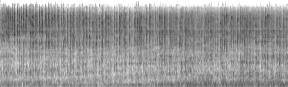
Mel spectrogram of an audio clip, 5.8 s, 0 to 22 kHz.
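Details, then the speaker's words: 1970 Pontiac LeMans 455 V8 with violator pipes, just started after fresh Schaeffer's 20W50 and Type F fluid in the Turbo 350, not yet at temperature. Deep, steady idle burble with slight cam lope and no ticks or knocks; normal. "yeah that sounds good to me no leaks pipes violator pipes sound good motor sounds good"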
